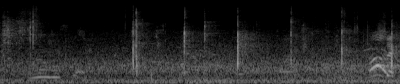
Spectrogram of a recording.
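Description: A handful of sharp, light clicks, spaced about half a second to a second apart, over a steady outdoor hiss, with a faint voice in the background near the start.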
